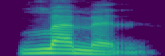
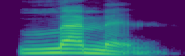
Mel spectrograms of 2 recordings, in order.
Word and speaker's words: lemon: So, you know, instead of thinking of pronouncing it like a different sound, just think of reducing the O al together. Lemon. Lemon, Adam, Adam.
